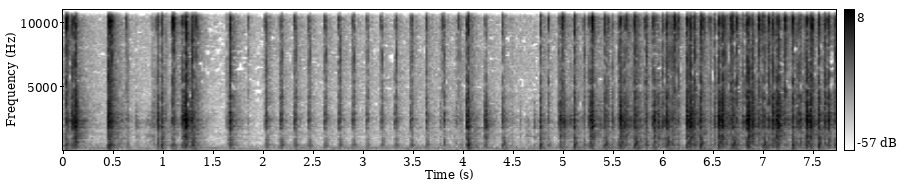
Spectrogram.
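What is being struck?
Wooden table top tapped with fingernails.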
